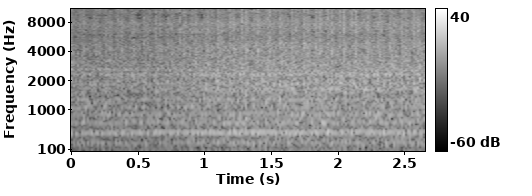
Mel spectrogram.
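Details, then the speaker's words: Atomic 4 boat engine idling: steady, even chuff with no misses, knocks or rasp; sounds much better, needs a new gasket. "yeah I gotta make a new gasket for that oh it sounds so much better"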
